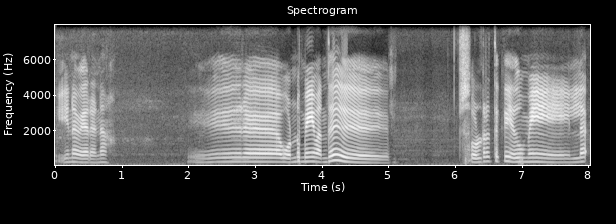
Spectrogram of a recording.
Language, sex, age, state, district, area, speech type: Tamil, female, 30-45, Tamil Nadu, Thanjavur, urban, spontaneous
